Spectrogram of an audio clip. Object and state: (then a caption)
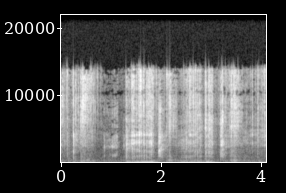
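Bar soap being shaved. A solid oval white bar of soap with a purple polka-dot coating is held in the hand and shaved with a utility knife blade. Bright, crisp scraping strokes rise and fall in quick succession, each sounding like a dry, crumbly tearing with a faint low rumble beneath.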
